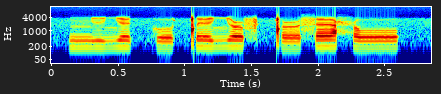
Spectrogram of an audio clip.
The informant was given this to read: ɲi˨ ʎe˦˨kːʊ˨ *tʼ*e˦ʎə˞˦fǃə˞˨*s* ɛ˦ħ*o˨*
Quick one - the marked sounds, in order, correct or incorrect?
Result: incorrect: ǃ, correct, incorrect: o˧

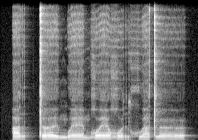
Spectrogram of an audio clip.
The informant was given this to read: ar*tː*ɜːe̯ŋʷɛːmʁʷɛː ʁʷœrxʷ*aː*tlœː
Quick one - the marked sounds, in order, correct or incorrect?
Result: correct, incorrect: a

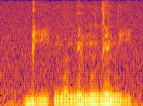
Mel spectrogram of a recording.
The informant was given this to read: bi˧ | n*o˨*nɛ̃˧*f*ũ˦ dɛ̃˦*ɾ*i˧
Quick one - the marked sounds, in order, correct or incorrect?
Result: correct, incorrect: m, incorrect: n

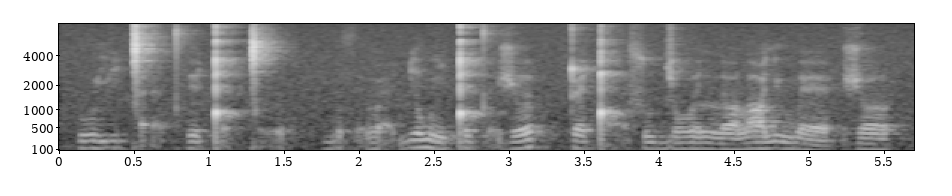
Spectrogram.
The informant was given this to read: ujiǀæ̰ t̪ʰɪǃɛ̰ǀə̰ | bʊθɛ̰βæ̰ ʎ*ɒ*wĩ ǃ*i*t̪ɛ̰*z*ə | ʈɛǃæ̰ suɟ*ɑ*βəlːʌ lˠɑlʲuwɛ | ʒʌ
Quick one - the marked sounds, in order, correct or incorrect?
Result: incorrect: ʌ, incorrect: ɪ, incorrect: ʒ, incorrect: ʌ

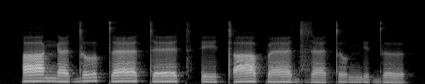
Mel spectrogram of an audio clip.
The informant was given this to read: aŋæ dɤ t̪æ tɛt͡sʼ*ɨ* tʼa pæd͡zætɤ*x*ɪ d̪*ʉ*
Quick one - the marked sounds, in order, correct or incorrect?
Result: incorrect: e, incorrect: ŋ, incorrect: ə

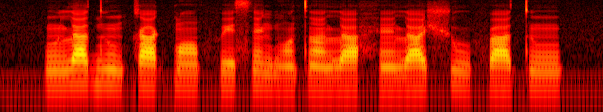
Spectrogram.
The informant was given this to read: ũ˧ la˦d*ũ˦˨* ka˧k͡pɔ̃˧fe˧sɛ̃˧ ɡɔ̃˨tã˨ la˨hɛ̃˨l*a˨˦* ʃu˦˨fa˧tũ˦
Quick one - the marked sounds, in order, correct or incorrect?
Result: correct, correct

